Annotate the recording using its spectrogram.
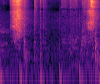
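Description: Two Beyblade Burst tops launched into a plastic stadium, each launch a short, loud hissing rip of the launcher: one just after the start, the second near the end. Light clicks sound between the two launches.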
